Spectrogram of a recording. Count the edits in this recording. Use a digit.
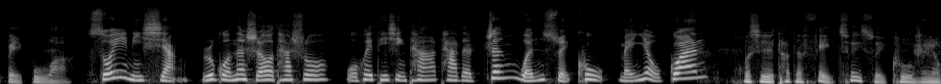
0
